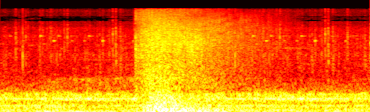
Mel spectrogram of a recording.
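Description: A flame suddenly flares up with a loud whoosh.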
